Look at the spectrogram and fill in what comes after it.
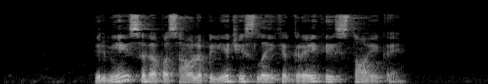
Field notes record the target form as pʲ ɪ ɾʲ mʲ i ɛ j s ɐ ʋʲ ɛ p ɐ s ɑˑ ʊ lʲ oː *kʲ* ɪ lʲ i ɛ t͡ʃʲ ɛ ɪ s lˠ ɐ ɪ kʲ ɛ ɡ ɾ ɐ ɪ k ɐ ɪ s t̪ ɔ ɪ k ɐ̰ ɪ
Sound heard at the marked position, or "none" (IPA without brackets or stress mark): pʲ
